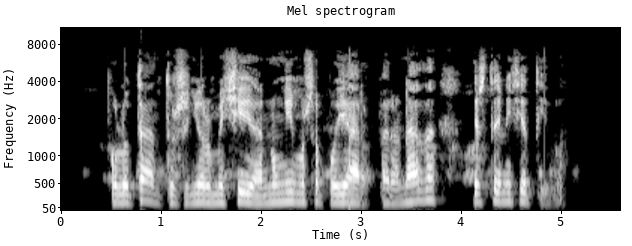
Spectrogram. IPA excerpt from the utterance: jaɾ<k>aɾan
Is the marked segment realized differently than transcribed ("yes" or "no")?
yes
